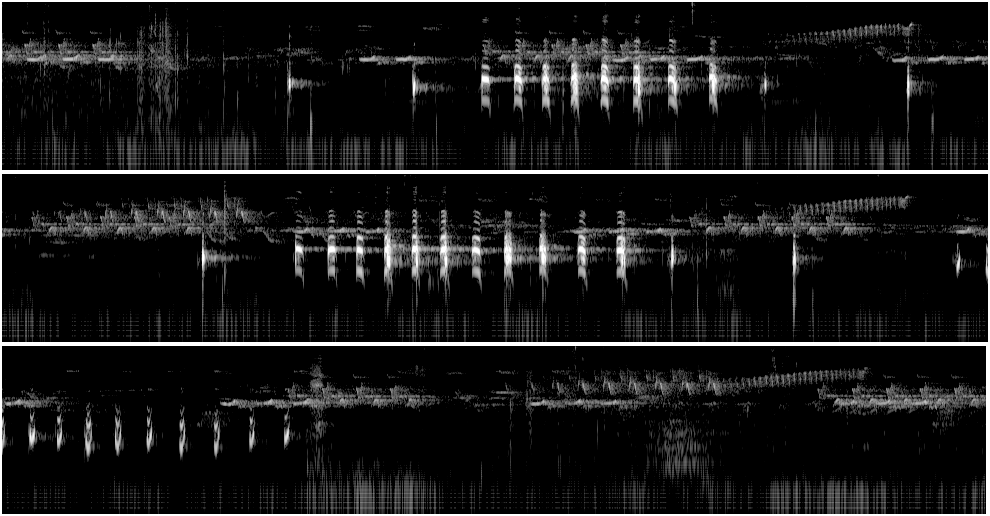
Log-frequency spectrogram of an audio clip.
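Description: Turkey calling in three long runs of loud, evenly spaced notes, about four a second. A songbird sings short high phrases between and over them.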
